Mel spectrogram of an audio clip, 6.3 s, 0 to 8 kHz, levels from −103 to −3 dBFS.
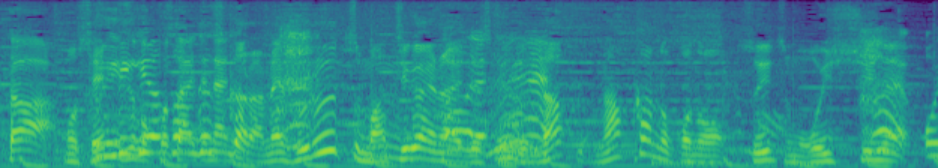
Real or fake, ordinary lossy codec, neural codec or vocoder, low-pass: real; none; none; none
